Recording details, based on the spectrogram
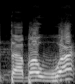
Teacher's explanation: واو کو سخت کیا تشدید کی وجہ سے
